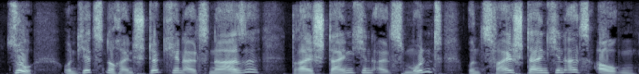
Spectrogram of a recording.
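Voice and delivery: high, lilting list; busy little hedgehog. Acted. Borstel finishes the snowman's face, busy and high.

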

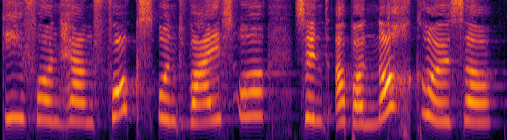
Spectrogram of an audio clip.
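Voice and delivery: very high, loud little-creature voice; cheeky know-it-all. Acted. Little Borstel corrects the hare, cheeky high squeak. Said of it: "stellte Borstel naseweiß fest".

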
